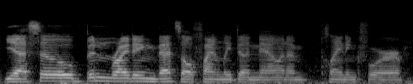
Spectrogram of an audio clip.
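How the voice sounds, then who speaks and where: A man's voice: medium pitch, little pitch movement, moderate pace, a bit bright, clear, resonant tone, muffled recording. A young man hosting a podcast in casual chat, joking and playfully teasing his co-hosts. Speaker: podcast host.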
